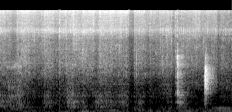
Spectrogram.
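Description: Chili peppers and garlic fry in hot oil with a steady close sizzle and crackle. Near the end, a couple of brief stirring scrapes rise above it, and no one speaks.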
